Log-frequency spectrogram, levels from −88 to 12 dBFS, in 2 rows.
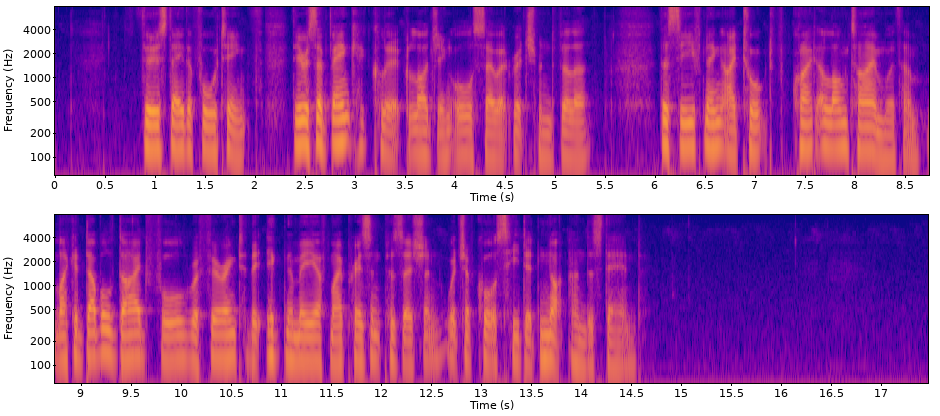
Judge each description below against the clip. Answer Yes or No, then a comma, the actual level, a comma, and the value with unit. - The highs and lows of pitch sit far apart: No, average, 3.3 semitones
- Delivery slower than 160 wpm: Yes, average, 150 wpm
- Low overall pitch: Yes, low, 120 Hz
